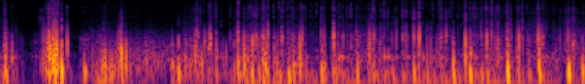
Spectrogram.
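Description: Fingertips tap, scratch and crinkle a yellow beeswax-coated cotton food wrap laid over a microphone. The result is a dense run of close, muffled thumps and crackly rustles, heavy in the low end, opening with a loud burst near the start.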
